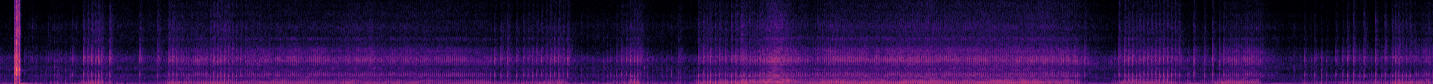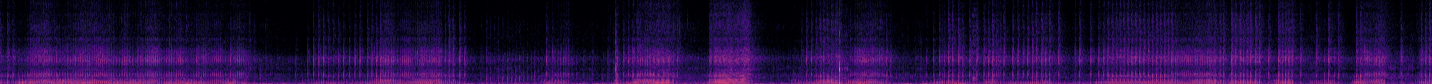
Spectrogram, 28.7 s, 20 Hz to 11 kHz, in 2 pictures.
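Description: GasGas 300 two-stroke enduro bike engine lugging at low revs in third gear, its note rising and falling with the throttle and dropping away briefly several times. A sharp knock comes right at the start.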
